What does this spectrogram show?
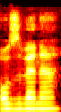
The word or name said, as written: ozvena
